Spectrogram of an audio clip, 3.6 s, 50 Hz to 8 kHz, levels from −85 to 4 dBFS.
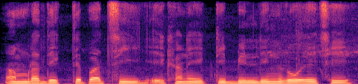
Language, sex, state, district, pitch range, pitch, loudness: Bengali, male, West Bengal, Cooch Behar, 140-150 Hz, 145 Hz, -13 LUFS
